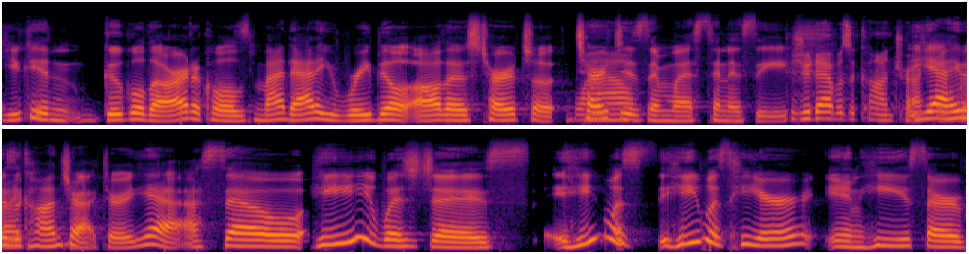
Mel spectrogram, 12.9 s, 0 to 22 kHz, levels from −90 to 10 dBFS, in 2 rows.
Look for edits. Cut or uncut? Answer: uncut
